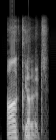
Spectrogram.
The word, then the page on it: arcuate: British English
